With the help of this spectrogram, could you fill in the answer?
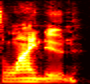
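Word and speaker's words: Linoone: I did have to look up how to pronounce Linoon. It seems like consensus is it's Linoon.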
